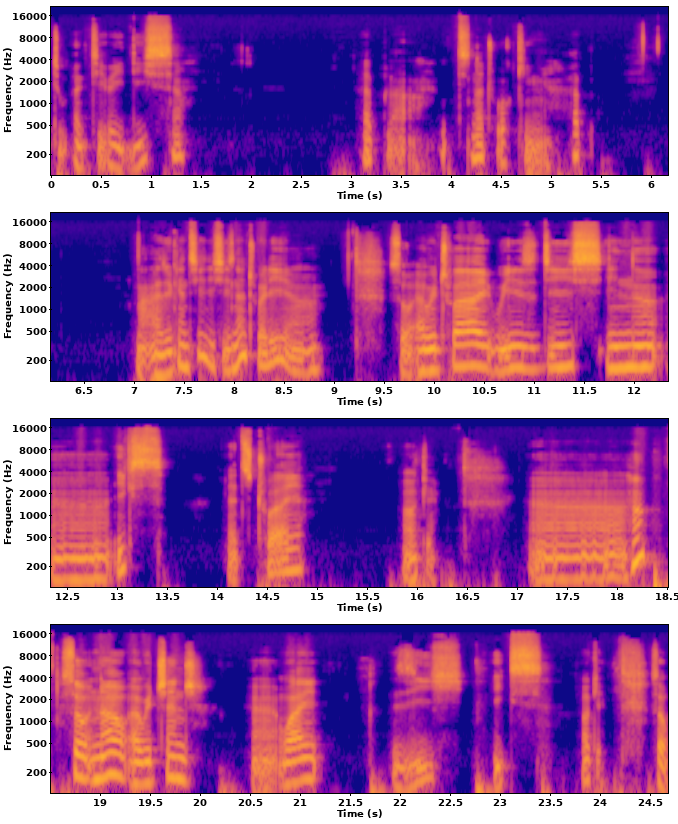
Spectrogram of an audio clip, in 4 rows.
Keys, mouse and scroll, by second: 14.5 ctrl+middle click, 14.9 ctrl+middle click, 15.3 ctrl+middle click, 18.5 ctrl+shift+q, 23.7-24.5 middle drag.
